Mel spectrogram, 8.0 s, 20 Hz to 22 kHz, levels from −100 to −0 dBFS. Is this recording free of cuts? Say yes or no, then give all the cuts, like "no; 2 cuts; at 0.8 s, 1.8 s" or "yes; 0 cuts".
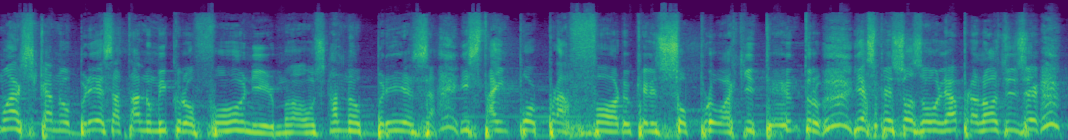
no; 1 cut; at 2.4 s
